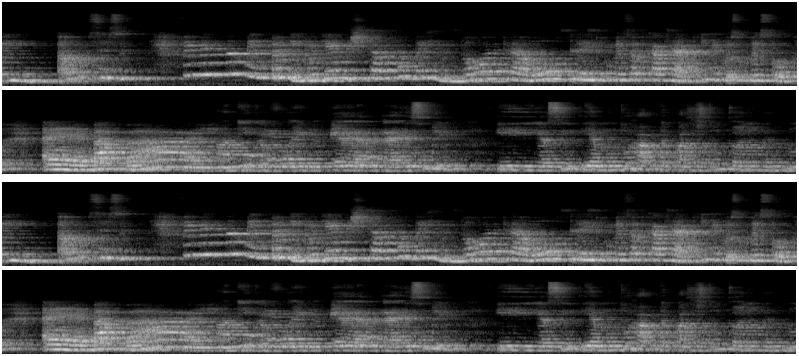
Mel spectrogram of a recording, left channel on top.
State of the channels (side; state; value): both; identical; correlation 1.00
